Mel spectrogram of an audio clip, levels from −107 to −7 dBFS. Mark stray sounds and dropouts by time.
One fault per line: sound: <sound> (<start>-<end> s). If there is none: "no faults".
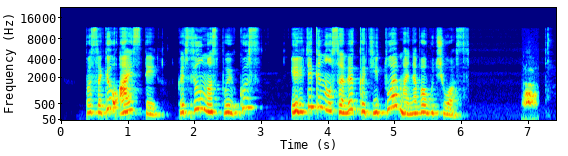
sound: bark (6.9-7.2 s)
